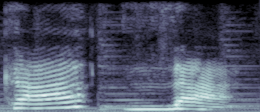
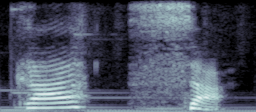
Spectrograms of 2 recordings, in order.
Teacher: Um exemplo que podemos dar é da palavra casa, que em português pronunciamos como uma fricativa sonora, casa. Entretanto, no espanhol se pronuncia caça, como uma fricativa surda, caça. Essa diferença não é notada pelos hispanofalantes em primeiro momento, o que resulta numa futura dificuldade de pronúncia.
